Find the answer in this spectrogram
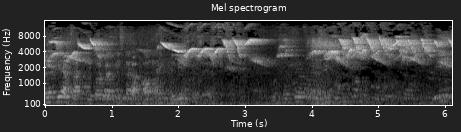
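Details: Rusty-collared seedeater songs from a singing tournament in São Vicente, with bright, rapid, high-pitched phrases of sharp slurred notes that overlap between birds. Short pauses break the song, and human chatter murmurs in the background.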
